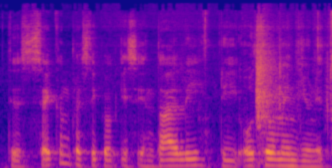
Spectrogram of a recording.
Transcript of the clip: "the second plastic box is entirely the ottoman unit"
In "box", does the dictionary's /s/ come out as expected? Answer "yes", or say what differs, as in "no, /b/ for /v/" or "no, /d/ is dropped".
no, /s/ is dropped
